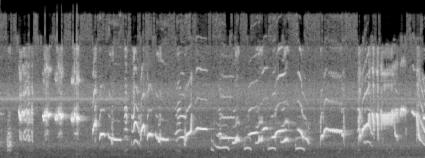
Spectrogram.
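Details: Oriental magpie-robin singing in fighter style, a long song used to provoke other birds: loud, varied whistled notes, some rising and some falling, mixed with fast buzzy bursts and sharp chips in quick, uneven phrases.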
